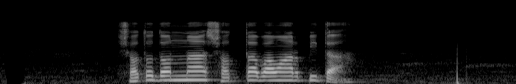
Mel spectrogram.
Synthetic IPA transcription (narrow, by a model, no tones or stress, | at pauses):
ʃɔt̪od̪ɔnːaʃɔt̪ːabamaɾpit̪a̰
